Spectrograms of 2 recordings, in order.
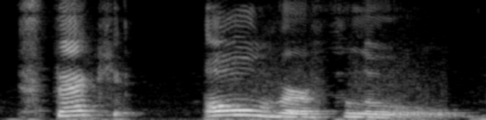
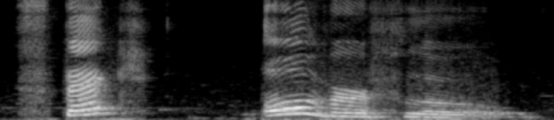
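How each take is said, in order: No difference in how they are said.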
